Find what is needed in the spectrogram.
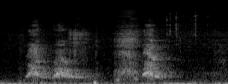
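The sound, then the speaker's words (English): A puppy gives a run of high, whiny yips and barks, two quick pairs close together, fairly loud, with whimpering tones and no voices. “Shush your little mouth, puppy.”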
